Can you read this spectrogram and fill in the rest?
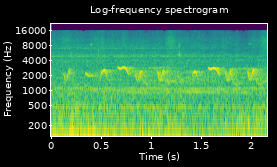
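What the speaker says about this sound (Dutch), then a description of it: "Vogels." Birds chirp in the video game Dead Island, a rhythmic series of high, repeated tweets over a soft ambient background.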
